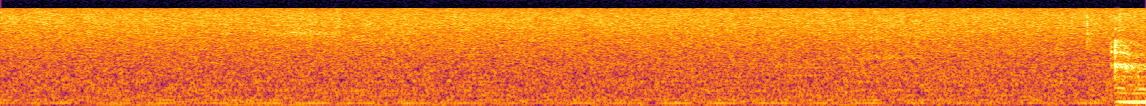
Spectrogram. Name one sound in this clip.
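A man snores softly nearby.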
